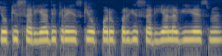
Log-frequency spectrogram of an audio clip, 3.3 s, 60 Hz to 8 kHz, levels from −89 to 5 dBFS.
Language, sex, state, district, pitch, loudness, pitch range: Hindi, female, Uttarakhand, Tehri Garhwal, 250 Hz, -14 LUFS, 245-255 Hz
